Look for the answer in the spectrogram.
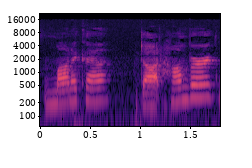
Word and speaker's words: Hamburg: My email is monica.homburg. My last name is spelled H-A-M-B-U-R-G, like the city in Germany. I just like pronouncing it exotically.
